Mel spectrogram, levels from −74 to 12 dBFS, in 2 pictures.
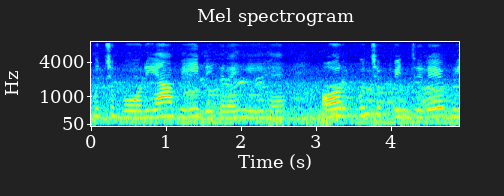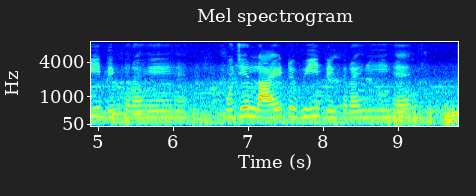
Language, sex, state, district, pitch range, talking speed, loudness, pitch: Hindi, female, Madhya Pradesh, Dhar, 200-245 Hz, 115 wpm, -19 LUFS, 220 Hz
